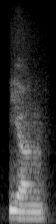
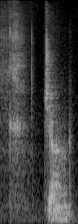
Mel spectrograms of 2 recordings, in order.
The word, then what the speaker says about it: Jung: He just does a really good job of synthesizing Freud, Jung, and Adler's way of looking at psychology to the point where like they all become a good conversation to each other.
